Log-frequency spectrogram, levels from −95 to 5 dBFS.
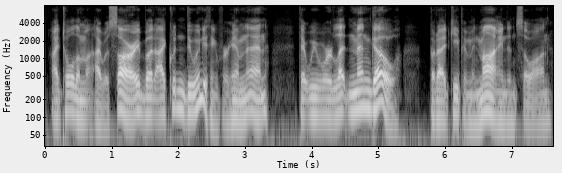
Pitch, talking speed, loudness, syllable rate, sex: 105 Hz, 230 wpm, -18 LUFS, 5.3 syllables/s, male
